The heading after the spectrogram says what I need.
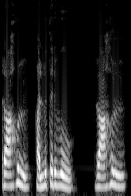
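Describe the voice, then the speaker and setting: A woman's voice: mid-range voice, fairly even intonation, a little slow, no echo, dull audio, close to an everyday voice. A woman voicing a desperate, tearful young wife who pleads and cries out, in a storybook reading. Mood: anguished.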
